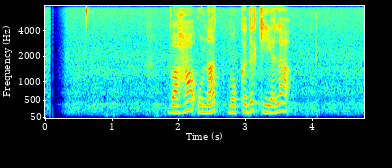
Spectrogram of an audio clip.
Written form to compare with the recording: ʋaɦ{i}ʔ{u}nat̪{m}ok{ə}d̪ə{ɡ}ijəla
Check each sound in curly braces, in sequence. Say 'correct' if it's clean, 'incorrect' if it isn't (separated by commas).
incorrect, correct, correct, correct, incorrect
